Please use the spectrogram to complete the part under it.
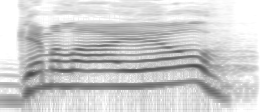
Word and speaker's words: Gamaliel: Gamaliel. "I indeed," and Acts 22:3, it says, "I indeed am a Jew born in Tarsus of Cilicia, but brought up in this city at the feet of Gamaliel, taught according to the strictness of our father's law, and was zealous toward God as you all are today."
